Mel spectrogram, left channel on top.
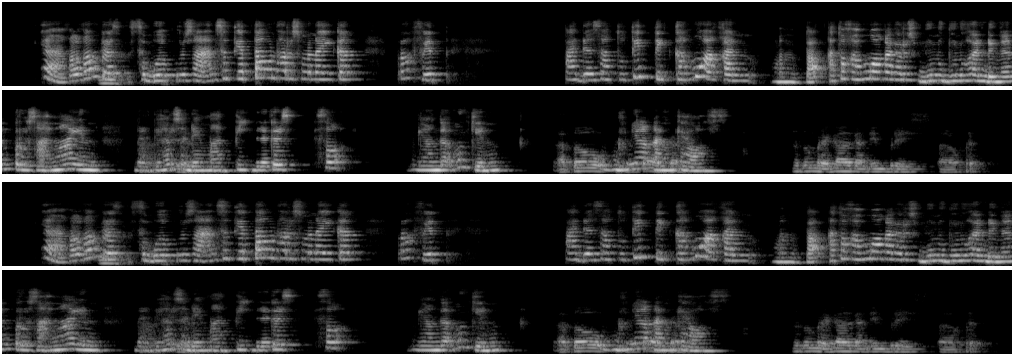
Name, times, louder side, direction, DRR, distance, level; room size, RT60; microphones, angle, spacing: voice 1, 0.4-3.5 4.0-4.3 5.6-11.1 11.4-13.0 13.3-13.5 14.2-15.1 16.1-17.2, left 4 dB, 80° left, 3 dB, 0.6 m, -24 dB
voice 2, 11.5-12.0 15.6-17.0 18.0-19.8, equal, 25° left, 1 dB, 0.6 m, -32 dB
4.6 x 2.5 x 2.4 m, 0.39 s
head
